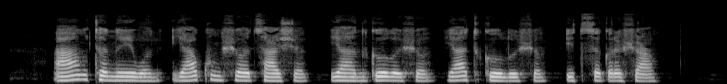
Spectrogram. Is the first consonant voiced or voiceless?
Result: voiced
